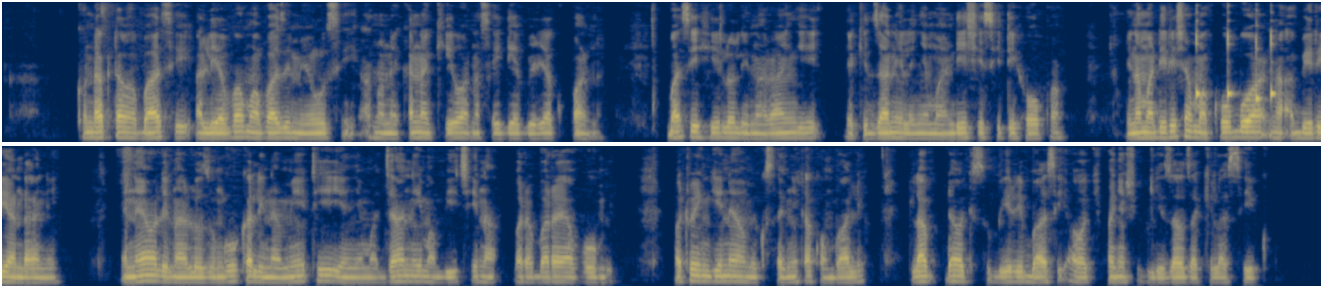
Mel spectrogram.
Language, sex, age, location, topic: Swahili, male, 18-24, Nairobi, government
